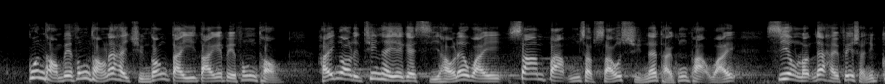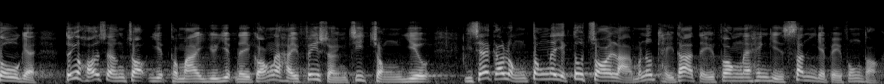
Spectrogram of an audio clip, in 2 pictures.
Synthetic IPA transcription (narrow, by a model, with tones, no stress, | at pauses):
kuː˥nt̪ʰɔː˨˩ŋpe˨˩jfʊ˥ŋt̪ʰɔː˨˩ŋlɛː˥ɦɐ˨jt͡ʃʰyː˨˩nkɔː˨˥ŋt̪ɐ˨jiː˨˩t̪aː˨jkɛː˧p̬e˨jfʊ˥ŋt̪ʰɔ̰ː˨˩ŋ | hɐ˨˥jŋɔː˧ly˨˩t̪ʰiː˥nhe˧jkɛː˧siː˨˩hɐ˨wlɛː˥wɐ˨jsaː˥mpaː˧k̚m̩ː˨˧sɐ˨p̚sɐ˨˥wsʰyː˨˩nɛː˥t̪ʰɐ˨˩jkʊ˥ŋpʰa̰ː˧k̚wɐ̰˨˥j | siː˨˥jʊ˨ŋlɵ˨t̚lɛː˥ɦɐ˨jfe˥jsœː˨˩ŋt͡siː˥ko˥wkɛ˧ | t̪ɵ˧ɥy˥ɦɔː˨˥jsœː˨ŋt͡sɔː˧k̚jiː˨p̚t̪ʰʊ˨˩ŋmaː˨˩jɥyː˨˩jiː˨˩p̚le˨˩jkɔː˨˥ŋlɛː˥ɦɐ˨jfe˥jsœ̰ː˨˩ŋt͡siː˥t͡sʊ˨ŋjiː˧w | jiː˨˩t͡sʰɛ˨˦jɐ˥kɐ˨˥wlʊ˨˩ŋt̪ʊ˥ŋlɛː˥jɪ˨k̚t̪o˥wt͡sɔː˧jla̰ː˨˩nwɐ˨˥nt̪o˨˥wkʰe˨˩jt̪ʰaː˥˧t̪e˨jfɔː˥ŋlɛː˥ɦɪ˥ŋkiː˨nsɐ˥nkɛː˧pe˨˩jfʊ˥ŋt̪ʰɔ̰ː˨˩ŋ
